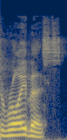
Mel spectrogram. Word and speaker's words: rooibos: We've got caffeinated black teas and green teas, and we have non-caffeinated chamomile, and it's pronounced rooibos.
